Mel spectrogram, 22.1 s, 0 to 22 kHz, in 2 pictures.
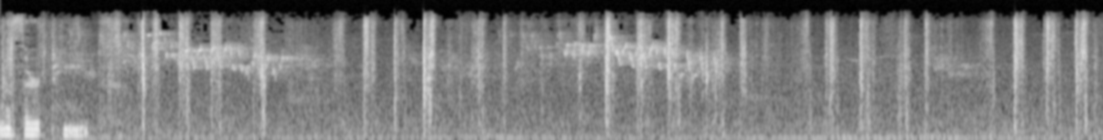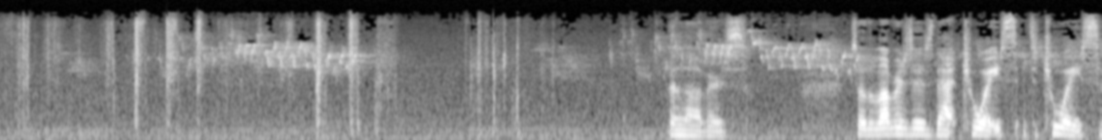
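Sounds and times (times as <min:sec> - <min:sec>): cards shuffling: 0:00.0 - 0:02.7, 0:03.3 - 0:15.0, 0:15.6 - 0:16.6
bird chirping: 0:00.0 - 0:10.0, 0:11.4 - 0:15.0, 0:15.8 - 0:22.0.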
